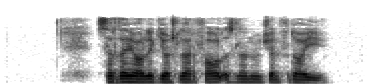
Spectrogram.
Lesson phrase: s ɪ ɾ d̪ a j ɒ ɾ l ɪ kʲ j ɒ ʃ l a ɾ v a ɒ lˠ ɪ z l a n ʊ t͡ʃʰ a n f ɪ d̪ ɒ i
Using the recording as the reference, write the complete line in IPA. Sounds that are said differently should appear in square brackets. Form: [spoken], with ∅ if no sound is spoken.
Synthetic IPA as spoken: s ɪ ɾ d̪ a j ɒ ɾ l ɪ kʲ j ɒ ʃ l a ɾ [f] a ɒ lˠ ɪ z l a n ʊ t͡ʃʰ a n f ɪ d̪ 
